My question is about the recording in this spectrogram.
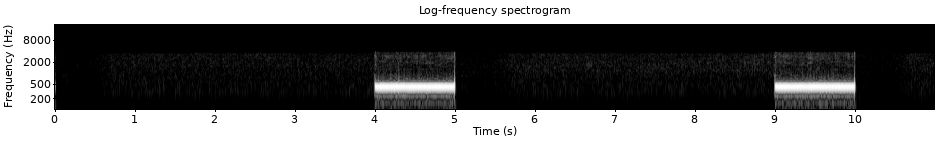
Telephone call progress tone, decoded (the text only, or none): ringback tone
